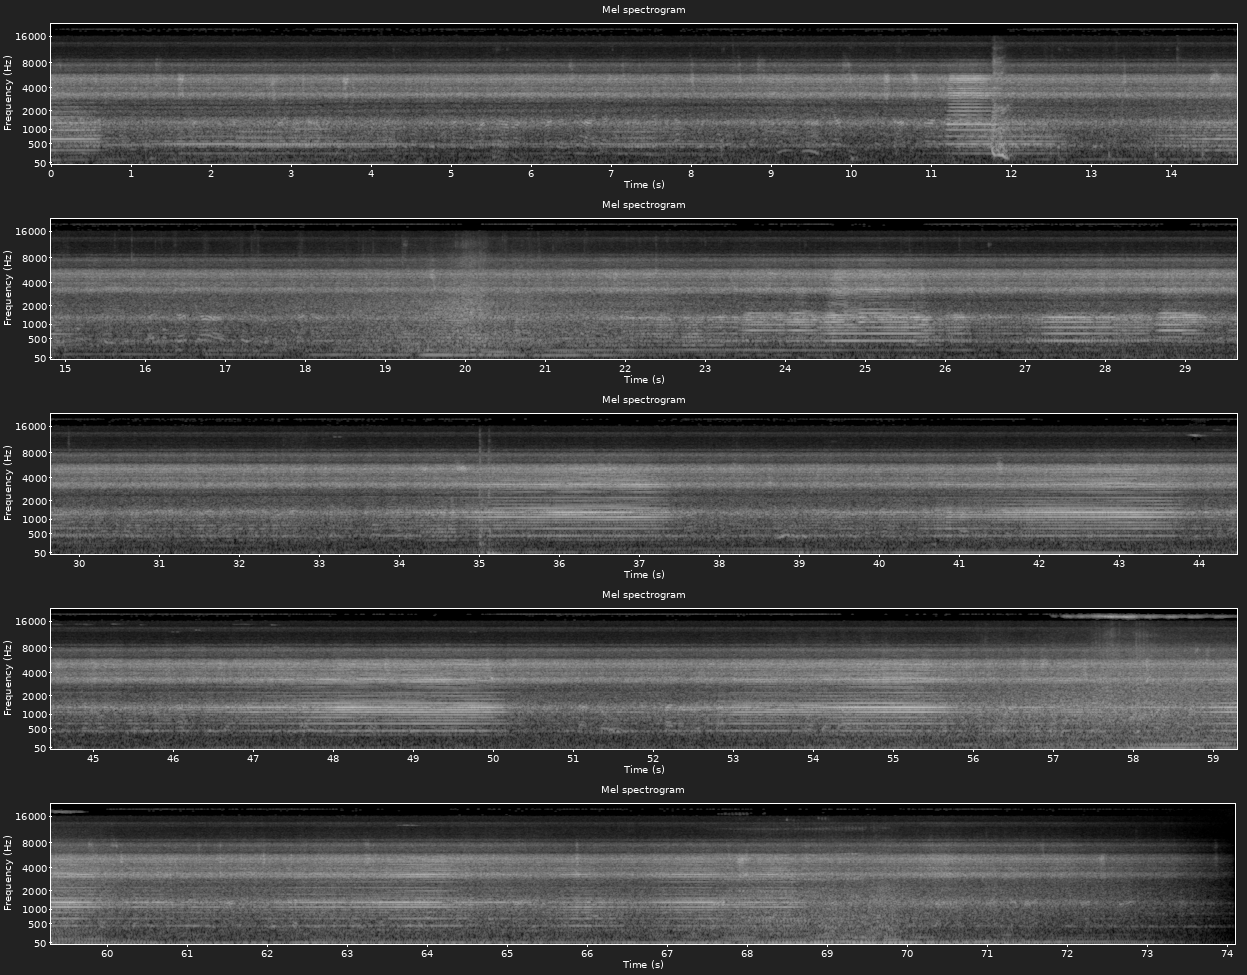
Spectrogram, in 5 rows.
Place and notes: transistor radio on the pavement during the transmission of the aporee event >standing waves< by HOKURO on fm 100
HOKURO are Sachiyo Honda, Sabri Meddeb, Michael Northam (accordion, objects, strings, winds, voices and electronics)
... we invite you to participate by playing with us on any kind of instrument or voice that can sustain an A or E or equalivant frequency - the idea is to try to maintain and weave inside a river of sound for as long as possible ... (from the invitation to the concert at radio aporee berlin, Nov. 28 2009)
